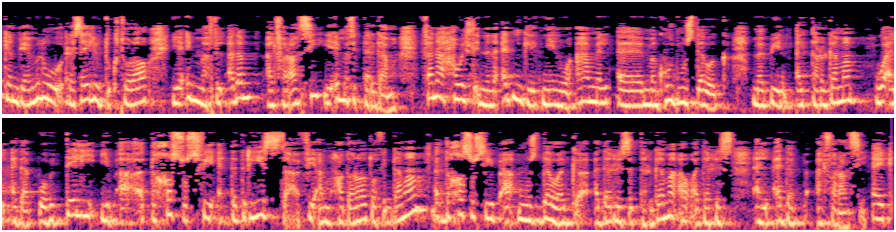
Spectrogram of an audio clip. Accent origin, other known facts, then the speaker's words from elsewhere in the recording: Upper Egypt, Egypt; طبعا أنا فخور أن أنا أكون صعيدية من جنوب مصر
